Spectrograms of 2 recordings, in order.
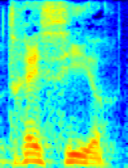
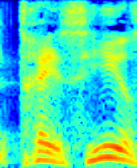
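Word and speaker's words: traezh: Alors, on a ce mot-là dans le nom d'une grève à l'ouest de Brest qui s'appelle « le Tressir ». Les Brestois connaissent bien ça, « le Tressir ». Eh bien, « Tressir », ça veut dire « grève longue »,« plage »,« grève »,« sable ».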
